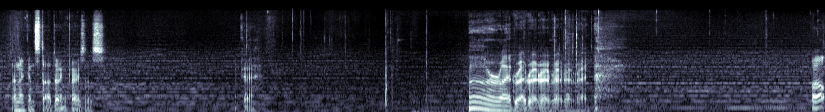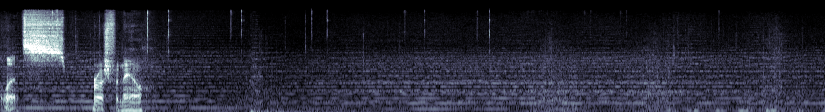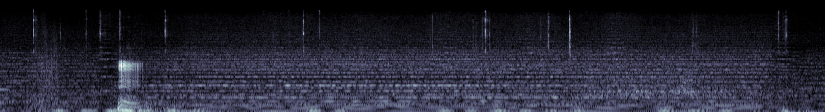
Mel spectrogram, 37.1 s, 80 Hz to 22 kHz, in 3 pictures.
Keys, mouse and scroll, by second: 9.0 alt+click, 10.3 alt+scroll down 2, 10.7 alt+middle click, 12.2 click, 13.2 click, 14.6 click, 15.9 click, 17.1 click, 18.4 click, 19.5 click, 21.2 click, 21.7 click, 22.7 alt+middle click, 23.2-25.3 alt+drag, 26.0 alt+middle click, 26.5 alt+click, 27.9 alt+scroll up 1, 29.1 alt+middle click, 29.5-32.0 alt+drag, 36.4 click.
